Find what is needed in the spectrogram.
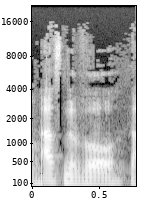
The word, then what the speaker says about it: Aznavour: Aznavour.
